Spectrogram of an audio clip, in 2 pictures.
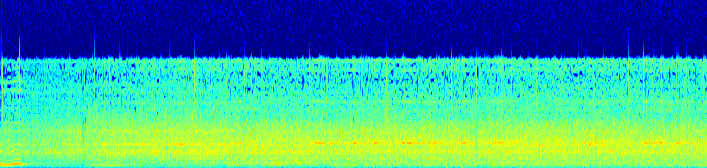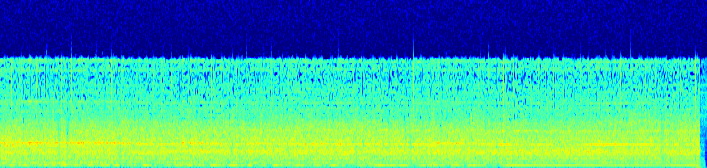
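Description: A steady machine drone with a held low hum and a faint high whine over a noisy bed, running without change and cutting off suddenly at the end.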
